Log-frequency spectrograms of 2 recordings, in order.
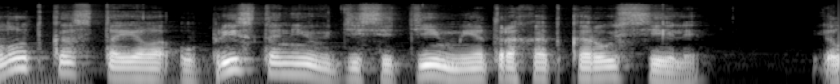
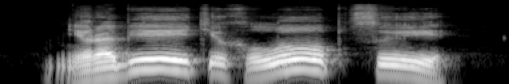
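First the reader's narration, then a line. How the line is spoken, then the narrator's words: Booming voice. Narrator (Russian): прогудел Илья с пирса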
